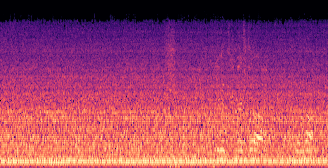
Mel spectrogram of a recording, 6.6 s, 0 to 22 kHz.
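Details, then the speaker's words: Honda EU3000is inverter generator in normal (non-economy) mode during carburetor adjustment screw setting: even, steady low drone with no misses, surging or knocking; running smoothly at correct adjustment. "bring it back into adjustment so that you can hear what it's supposed to sound like"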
